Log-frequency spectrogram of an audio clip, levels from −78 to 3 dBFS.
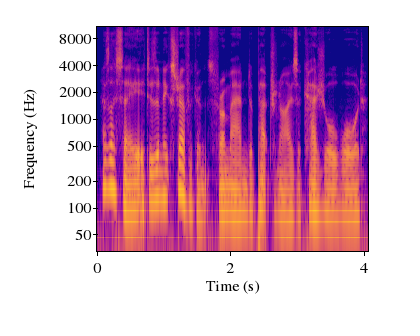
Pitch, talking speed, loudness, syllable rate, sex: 100 Hz, 220 wpm, -20 LUFS, 5.9 syllables/s, male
